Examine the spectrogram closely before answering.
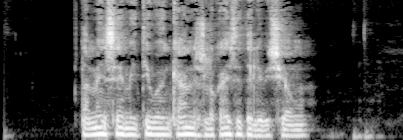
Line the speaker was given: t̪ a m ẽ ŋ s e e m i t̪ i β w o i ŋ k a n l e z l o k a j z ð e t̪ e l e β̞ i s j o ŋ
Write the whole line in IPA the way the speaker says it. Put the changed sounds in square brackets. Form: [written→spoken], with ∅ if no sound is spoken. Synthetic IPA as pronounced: t̪ a m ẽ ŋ s e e m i t̪ i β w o [i→e] ŋ k a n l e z l o k a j z ð e t̪ e l e β̞ i s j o ŋ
